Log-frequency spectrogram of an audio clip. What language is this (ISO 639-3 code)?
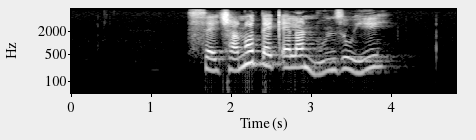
tso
